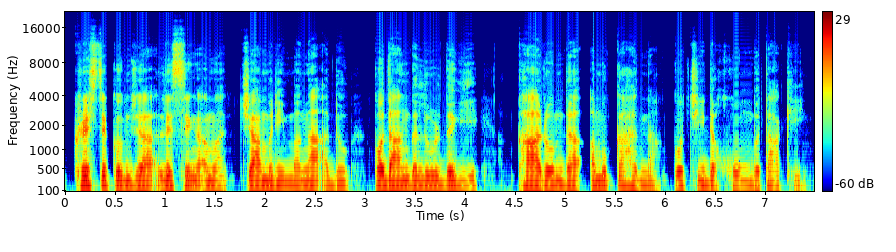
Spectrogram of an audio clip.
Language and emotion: Manipuri, neutral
